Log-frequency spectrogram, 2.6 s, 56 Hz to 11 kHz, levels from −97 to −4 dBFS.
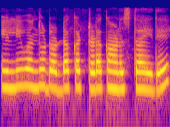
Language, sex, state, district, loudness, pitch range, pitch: Kannada, female, Karnataka, Bidar, -12 LUFS, 275-300 Hz, 285 Hz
